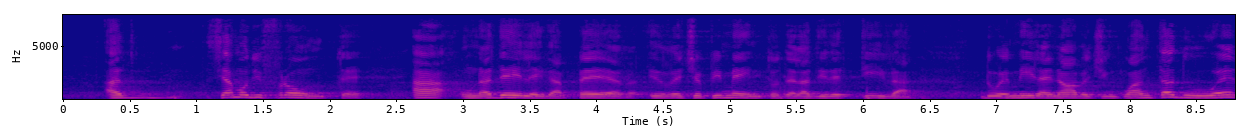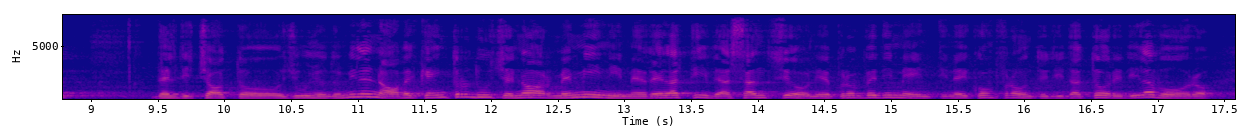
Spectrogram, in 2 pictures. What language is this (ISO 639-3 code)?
ita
